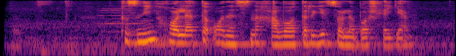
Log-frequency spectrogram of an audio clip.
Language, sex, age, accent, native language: Uzbek, female, 12-17, Toshkent shahri, Uzbek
